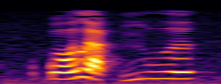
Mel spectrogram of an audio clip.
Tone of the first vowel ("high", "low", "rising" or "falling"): rising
